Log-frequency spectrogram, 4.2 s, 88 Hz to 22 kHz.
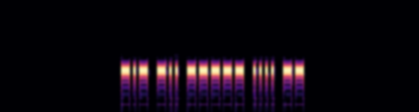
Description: Morse code, heard as a keyed tone, about 40 wpm, 700 Hz. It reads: KD0HM
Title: USA Call Signs - 5 Characters - 6x Character Spacing - 40wpm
